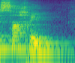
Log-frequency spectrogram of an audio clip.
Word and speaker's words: Sarrus: da regra de sarin a gente escreve em regra de sarrus do escrever aqui é e como ele era francês a gente pronuncia corretamente regra de sarrus então como é que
